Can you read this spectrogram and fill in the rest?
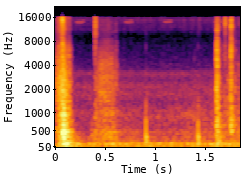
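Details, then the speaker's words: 2004 Chevrolet Tahoe door lock actuators clunking in quick bursts after holding unlock while cycling the ignition on-off; locks cycling signal remote programming mode. "I'm not sure you guys hear the clicking of the other locks that means you're in the programming mode"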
